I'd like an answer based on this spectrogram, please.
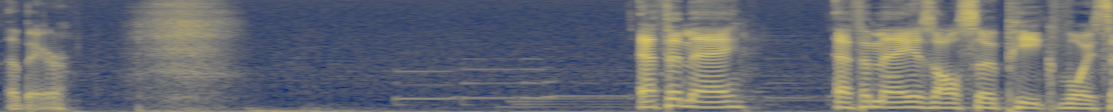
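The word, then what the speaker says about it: Hebert: That's how Zando told me I'm supposed to pronounce it. I always said Kyle Ebert, but apparently it's Ebert.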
